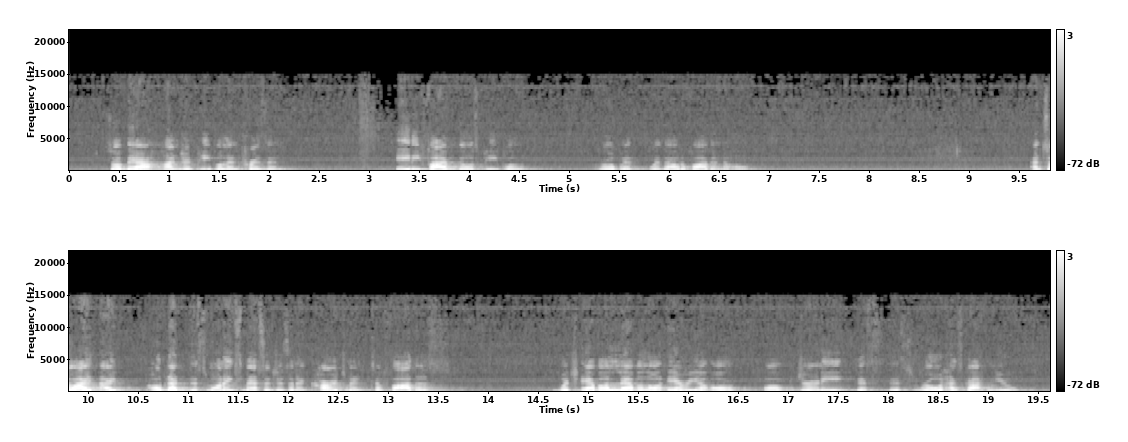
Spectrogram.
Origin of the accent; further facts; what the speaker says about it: Bahamas; I also have to say a welcome to some folks that I'm from the Bahamas, and they're from the Bahamas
